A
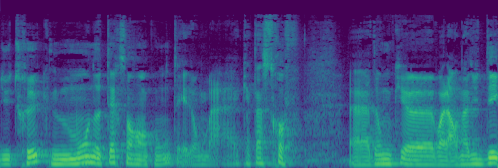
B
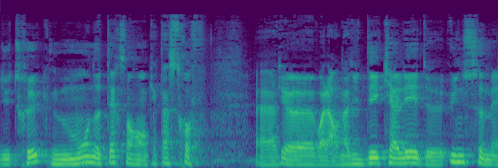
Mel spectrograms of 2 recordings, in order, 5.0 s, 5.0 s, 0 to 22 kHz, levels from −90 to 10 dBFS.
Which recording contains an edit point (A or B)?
B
